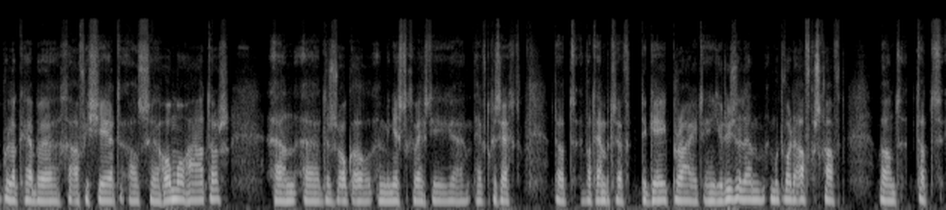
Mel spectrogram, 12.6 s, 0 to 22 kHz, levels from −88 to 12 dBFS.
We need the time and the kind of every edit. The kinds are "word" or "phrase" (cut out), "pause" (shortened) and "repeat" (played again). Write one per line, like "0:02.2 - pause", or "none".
none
